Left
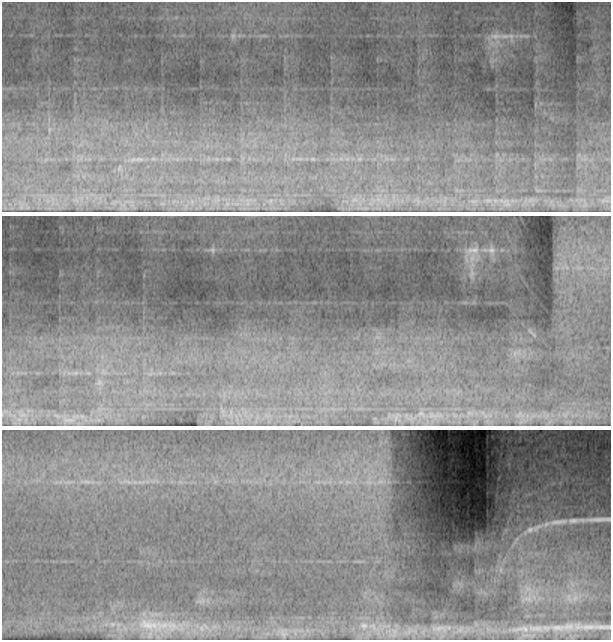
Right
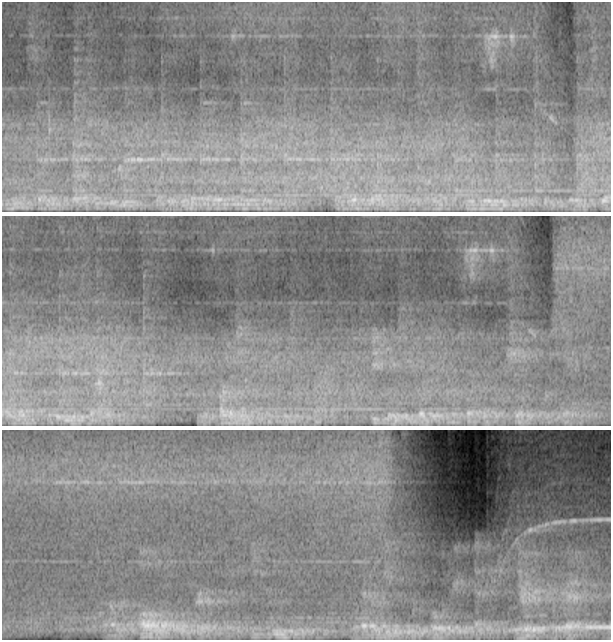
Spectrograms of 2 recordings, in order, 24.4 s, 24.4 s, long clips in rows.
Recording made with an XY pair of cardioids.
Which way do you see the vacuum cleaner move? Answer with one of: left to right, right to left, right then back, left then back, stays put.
right then back.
